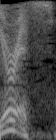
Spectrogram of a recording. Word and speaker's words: Urus: The Lamborghini Urus. I guess that's how you pronounce it. U-R-U-S is how it's spelled.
